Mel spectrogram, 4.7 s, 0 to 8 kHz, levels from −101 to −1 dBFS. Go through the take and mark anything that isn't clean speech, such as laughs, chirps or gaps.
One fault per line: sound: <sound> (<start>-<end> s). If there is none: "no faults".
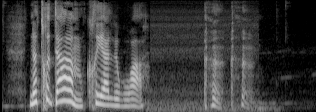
sound: cough (3.0-3.8 s)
